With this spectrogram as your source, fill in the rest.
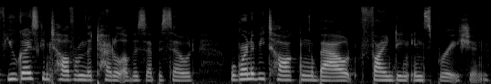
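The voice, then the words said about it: Raspy, congested voice. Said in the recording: “my voice is a little raspy, and so is my nose, it's a little clogged today”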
